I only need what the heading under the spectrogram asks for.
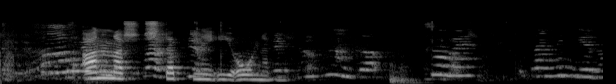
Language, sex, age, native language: Icelandic, male, 9, Icelandic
